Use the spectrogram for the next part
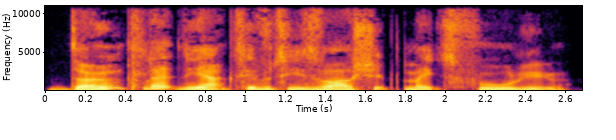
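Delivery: ordinary talk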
